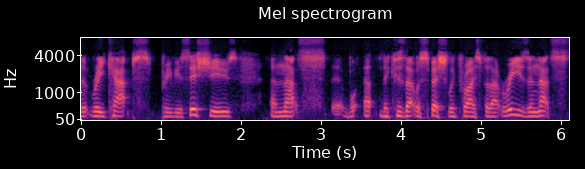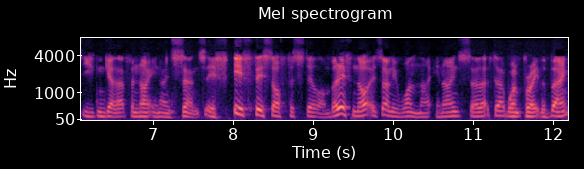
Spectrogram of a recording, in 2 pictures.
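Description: The speech carries a London accent. The pace is moderate. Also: man, fairly high pitch for a man, ordinary pitch variation, quiet background. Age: 40s. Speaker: comic book writer. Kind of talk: interview. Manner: halting.

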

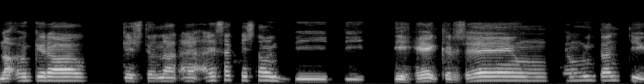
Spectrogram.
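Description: The speaker talks at a very slow pace with lively intonation. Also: man, high pitch for a man. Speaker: blogger. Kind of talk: casual chat. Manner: halting.

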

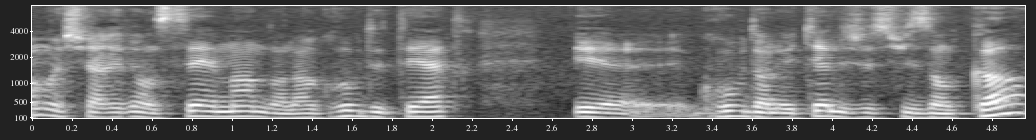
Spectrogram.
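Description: This man speaks at a moderate pace and a medium pitch, with a dark, mellow tone and fairly even intonation. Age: 20s. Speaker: theatre company member, student. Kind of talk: casual chat.

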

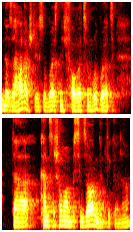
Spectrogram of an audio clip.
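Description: This man's medium-pitched voice has a dark, mellow tone and comes across somewhat breathy. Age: 50s. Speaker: ultra trail runner. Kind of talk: casual chat.

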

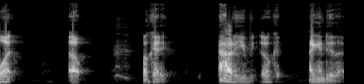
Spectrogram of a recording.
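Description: Very fast and raspy, a man rattles off lines in a put-on character voice. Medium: actual play. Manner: cheerful, rambling, oblivious.

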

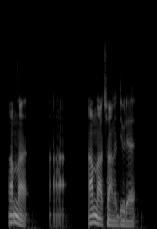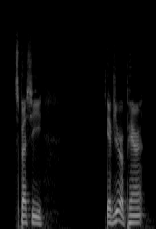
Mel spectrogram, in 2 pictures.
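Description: On a very clean recording with a silent background, a man speaks at a moderate pace with vocal fry and an animated tone. His pitch swings very widely, and he takes long, frequent pauses. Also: medium pitch for a man. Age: 30s. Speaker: podcast host. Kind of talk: solo commentary podcast.

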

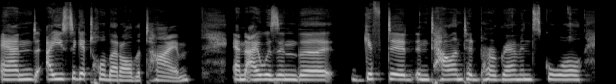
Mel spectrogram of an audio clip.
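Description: A woman with a Californian accent speaks at a moderate pace in a fairly high pitch with monotone, flat intonation. The recording is very clean with a silent background and a dry, close sound lacking echo. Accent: Californian American English. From US West Coast, Long Beach, California. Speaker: podcaster and entrepreneur. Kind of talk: casual interview.

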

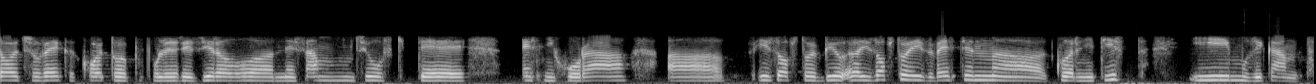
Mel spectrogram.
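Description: A woman at a very slow pace, medium in pitch, with monotone, flat intonation. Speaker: community cultural centre secretary. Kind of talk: radio interview.

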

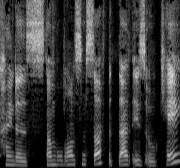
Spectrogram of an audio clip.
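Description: A woman's fairly high, animated voice at a fairly slow pace, with ordinary pitch variation, a quiet background, and a dry, close sound with no echo. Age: 30s. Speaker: podcast host. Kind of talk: casual solo monologue.

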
